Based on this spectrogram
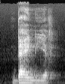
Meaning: adrenal gland
- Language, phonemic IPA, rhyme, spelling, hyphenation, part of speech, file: Dutch, /ˈbɛi̯ˌniːr/, -iːr, bijnier, bij‧nier, noun, Nl-bijnier.ogg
